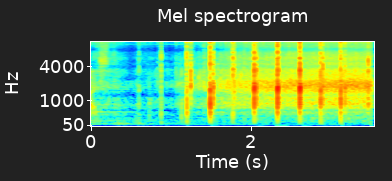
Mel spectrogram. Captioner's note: applause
